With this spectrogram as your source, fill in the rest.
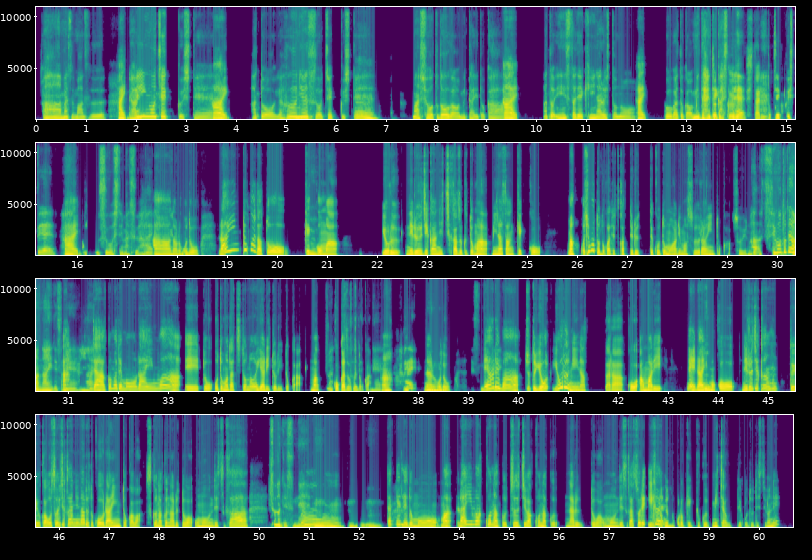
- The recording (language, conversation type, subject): Japanese, podcast, スマホを寝室に持ち込むべきかな？
- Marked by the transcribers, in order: tapping; laughing while speaking: "見たりとかして"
